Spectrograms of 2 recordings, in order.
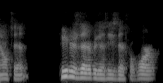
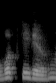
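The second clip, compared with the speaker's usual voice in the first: usual speaking voice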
